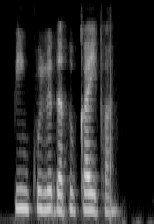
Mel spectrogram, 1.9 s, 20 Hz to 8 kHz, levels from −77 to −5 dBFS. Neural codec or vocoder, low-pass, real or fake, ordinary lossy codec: codec, 24 kHz, 0.9 kbps, WavTokenizer, large speech release; 7.2 kHz; fake; AAC, 32 kbps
